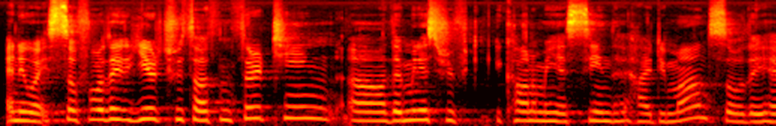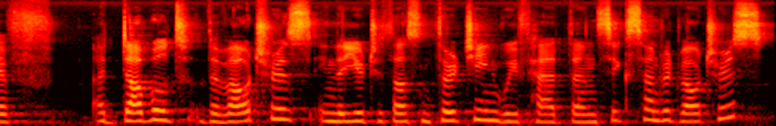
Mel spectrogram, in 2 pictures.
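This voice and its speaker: A woman from Austria with an Austrian accent, giving a conference presentation in a halting way with many fillers and self-corrections. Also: on the high side, fairly even intonation, darkish tone. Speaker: conference speaker from a promotional bank.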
